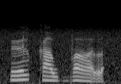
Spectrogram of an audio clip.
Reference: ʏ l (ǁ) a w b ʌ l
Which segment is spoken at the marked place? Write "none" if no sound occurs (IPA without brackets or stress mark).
k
